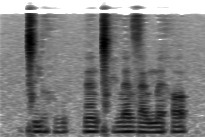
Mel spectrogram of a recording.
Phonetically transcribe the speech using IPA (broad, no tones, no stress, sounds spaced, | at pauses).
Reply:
ǀ i j ə̤ h ṳ | ɛ̃ l ǀʰ i̤ l ɛ l z æ l m ɛ h ʌ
